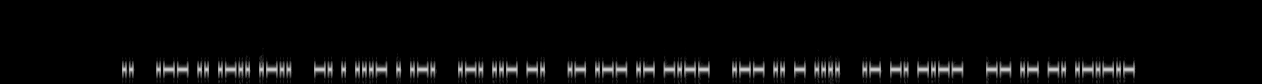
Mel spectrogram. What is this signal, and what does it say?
Morse code, heard as a keyed tone, about 34 wpm, 700 Hz. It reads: I WILL NEVER RUN AWAY WITH ANY MAN.
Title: Sentences from Top 1000 Words - Review Part 1 - 35wpm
